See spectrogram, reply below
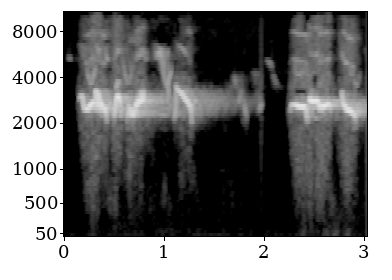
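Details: Mistle thrush singing: a fluty, whistled phrase with quick wavering notes, fading away, then a fresh phrase starting after a short pause.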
